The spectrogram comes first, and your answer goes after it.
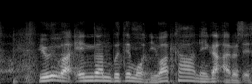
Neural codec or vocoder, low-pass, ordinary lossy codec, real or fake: codec, 16 kHz, 0.8 kbps, ZipCodec; none; none; fake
